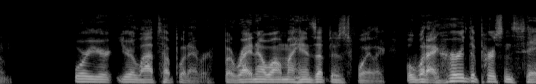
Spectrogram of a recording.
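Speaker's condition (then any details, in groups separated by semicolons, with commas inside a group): No condition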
